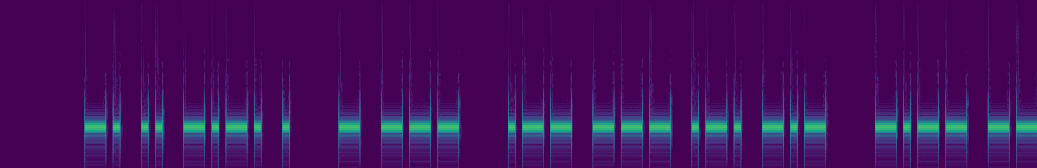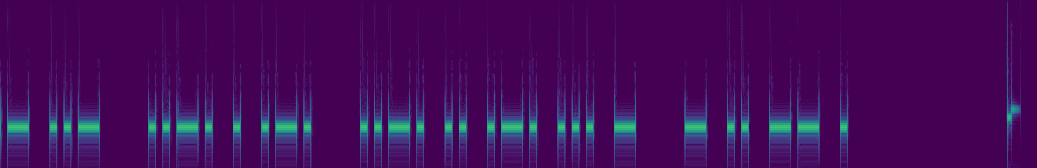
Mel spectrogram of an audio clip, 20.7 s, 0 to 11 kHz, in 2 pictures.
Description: Morse code, heard as a keyed tone, about 17 wpm, 700 Hz. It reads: NICE TO WORK YOU FER FIRST TIME
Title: Common QSO Phrases 17wpm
